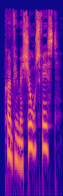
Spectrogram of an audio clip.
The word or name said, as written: konfirmationsfest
